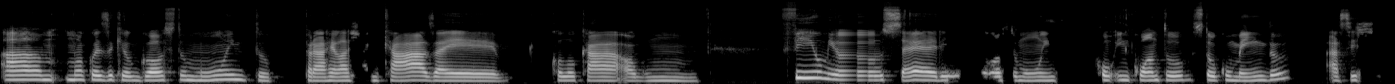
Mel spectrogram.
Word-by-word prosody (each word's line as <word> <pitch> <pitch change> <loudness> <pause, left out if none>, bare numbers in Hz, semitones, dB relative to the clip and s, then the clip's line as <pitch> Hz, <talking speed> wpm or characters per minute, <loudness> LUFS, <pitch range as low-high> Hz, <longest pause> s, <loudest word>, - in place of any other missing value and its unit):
Ha. 215 0 +4 0.3
Uma 215 0 +1
coisa 210 -1 +1
que 200 - -2
eu 185 - 0
gosto 190 +2 +1
muito 200 -1 -1 0.3
para 175 -2 +3
relaxar 180 +2 -1
em 180 - -6
casa, 185 +1 +3
é 170 -2 +2 0.5
colocar 180 -1 0
algum 170 -1 -5 0.8
filme 300 -5 +3
ou 205 -1 -1
série, 195 -1 +3
eu 190 +1 -4 0.3
gosto 180 +1 -3
muito, 180 0 -3 0.6
enquanto 200 0 0
estou 200 -1 -1
comendo, 195 - -1 0.3
assistindo, 190 - -6
190 Hz, 105 wpm, -23 LUFS, 180-205 Hz, 0.8 s, Ha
